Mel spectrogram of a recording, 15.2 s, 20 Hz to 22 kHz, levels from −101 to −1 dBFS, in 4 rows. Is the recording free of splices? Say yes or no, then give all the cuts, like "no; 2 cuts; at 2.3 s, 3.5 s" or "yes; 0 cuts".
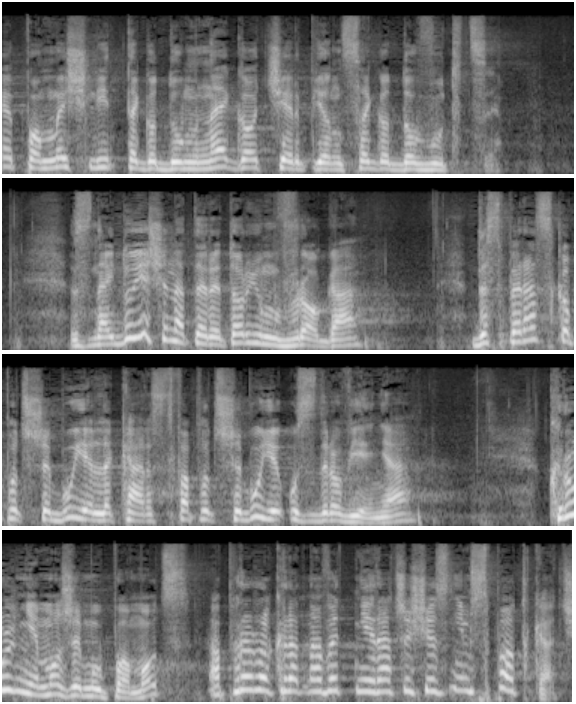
yes; 0 cuts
